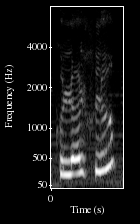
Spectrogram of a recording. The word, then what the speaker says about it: Cthulhu: Em, entonces, claro, respeto mucho a Lovecraft, eh, respeto mucho a los Lovecraftianos, me encanta que eh, Cthulhu, que en realidad debería pronunciarse Kulolhu, según, según vi por allá que Lovecraft le había escrito conmigo que la pronunciación correcta era esa, casi nadie lo sabe.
